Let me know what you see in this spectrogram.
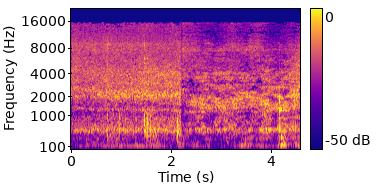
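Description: Chopped tomatoes sizzling as they hit hot oil and fried onions in a pressure cooker, a steady hiss. A few light knocks of a plastic spatula against the pot as they are stirred.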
